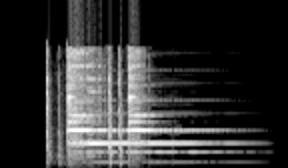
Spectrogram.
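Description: A few quick clicks, then a bell sound effect dings twice and rings out, fading away by the end.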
